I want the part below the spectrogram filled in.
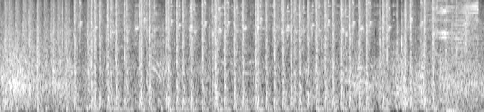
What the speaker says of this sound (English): Just shooting the police guys.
